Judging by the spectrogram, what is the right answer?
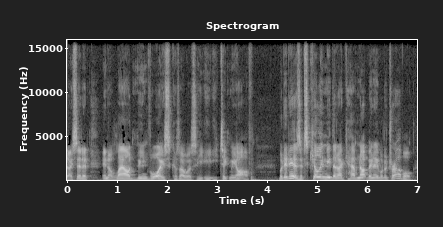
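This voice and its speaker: A middle-aged man in an emotional family conversation, with a voice of ordinary pitch. He talks haltingly, stumbling over repeated words and restarting his sentences as he goes. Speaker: family caregiver on a call.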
